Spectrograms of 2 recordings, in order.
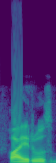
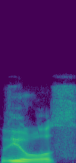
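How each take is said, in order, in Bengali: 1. প্রথম স্বরধ্বনিটি ইংরেজি 'eye'-এর মতো শোনায়। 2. প্রথম স্বরধ্বনিটি ইংরেজি 'ee'-এর মতো শোনায়। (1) "ভি কে এখানে তাহলে ভাইরুস বলবেন না" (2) "আবার এটাকে বলা হয় ভিরুস"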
